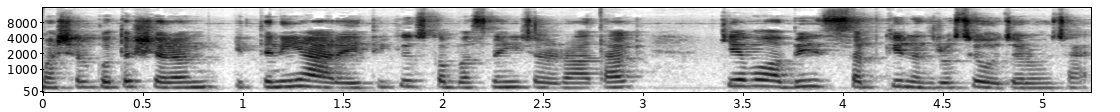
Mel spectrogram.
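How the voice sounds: Fairly even intonation in a natural reading voice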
